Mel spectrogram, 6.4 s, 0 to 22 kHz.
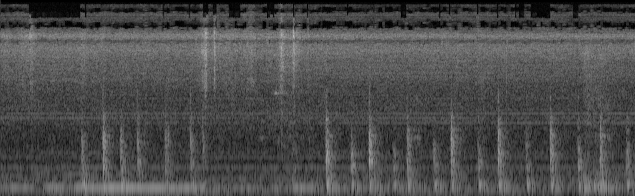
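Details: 2007 Dodge Dakota rear suspension: sharp, uneven clunks mostly over bumps and dips, caused by worn, weak rear sway bar links.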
